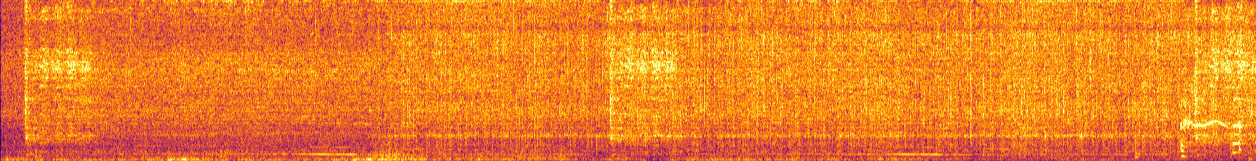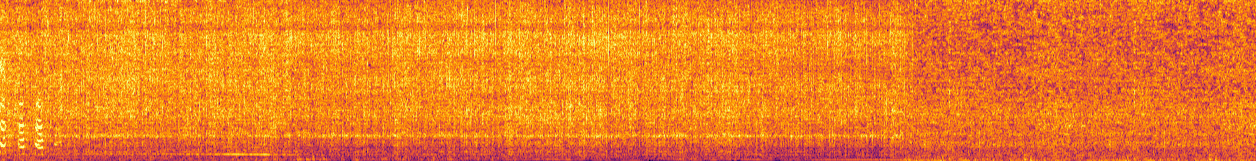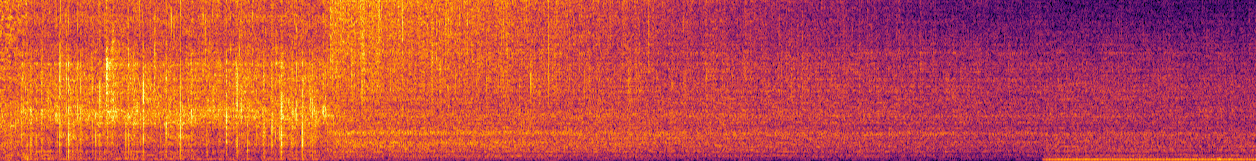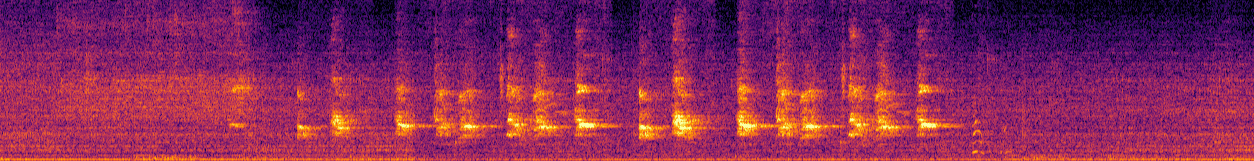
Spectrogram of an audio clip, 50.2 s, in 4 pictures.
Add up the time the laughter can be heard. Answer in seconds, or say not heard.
2 s.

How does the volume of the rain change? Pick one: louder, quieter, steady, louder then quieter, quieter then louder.
quieter.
